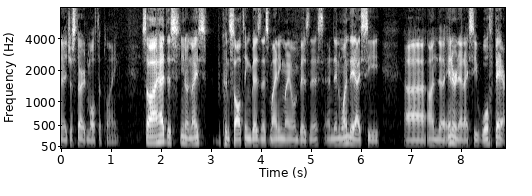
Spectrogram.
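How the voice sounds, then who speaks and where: A man speaks fairly quickly with an American accent in a plain, everyday voice. His pitch is fairly low with ordinary variation. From Iran, raised in Washington DC/Virginia area. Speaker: hair industry brand manager. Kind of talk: interview. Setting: salon.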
